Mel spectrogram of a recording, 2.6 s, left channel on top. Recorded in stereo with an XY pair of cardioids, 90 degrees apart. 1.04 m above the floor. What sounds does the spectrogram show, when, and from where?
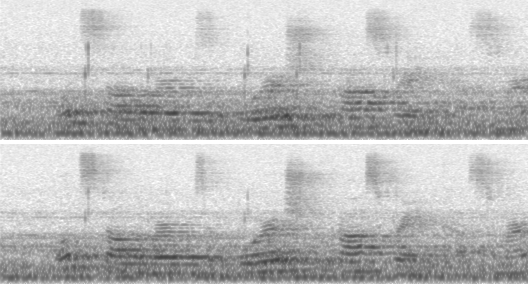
0.3 s a woman speaking: 60° right, 5 m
